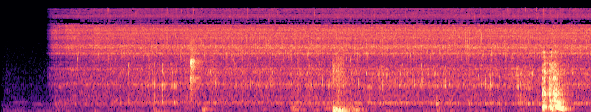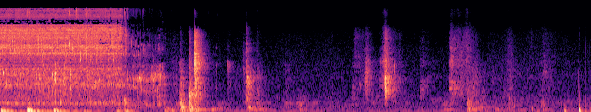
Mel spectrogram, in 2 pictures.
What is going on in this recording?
I started with turning on the water then walked away to the door, water still running, closed the door, opened the door, walked backed and stoped the water flowing. During the audio I also caughed.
